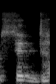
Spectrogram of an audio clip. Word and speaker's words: सिद्ध: तो इस सिद्ध, तो सिद्ध ध, हमें ये ध्यान रखना है कि हम सिद्ध बोल रहे हैं। अब ये ध से ध जोड़ देना वो गलती है, सो वो गलत उच्चारण है, अशुद्ध उच्चारण।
